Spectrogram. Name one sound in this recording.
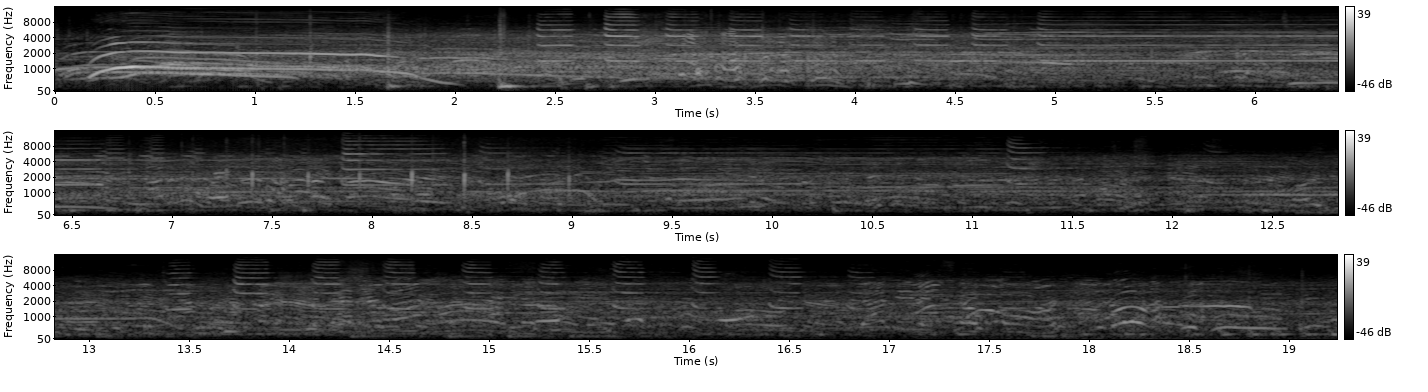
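A large outdoor crowd of young people cheers, whoops and shouts excitedly.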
